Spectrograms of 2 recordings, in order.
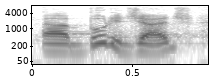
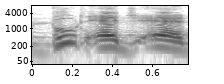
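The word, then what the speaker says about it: Buttigieg: a candidate mayor Pete bootie judge and see I always say it like bootie judge but bootie judge Buddha judge booted its boot edge edge it's not bootie judge but I always think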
